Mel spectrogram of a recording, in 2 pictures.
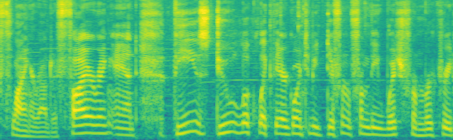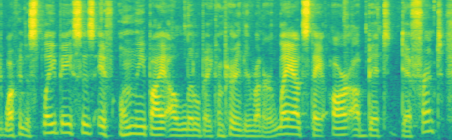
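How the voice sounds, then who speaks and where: A man's voice: a little high, a little mellow. A man with a congested voice from a cold, chatting through a detailed model kit review. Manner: chatty and detailed, fond of "like" and "of course". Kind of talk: unboxing and product review.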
